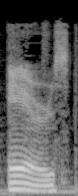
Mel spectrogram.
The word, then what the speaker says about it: heirs: pod, and to his heirs. This is our next word. What is an heir? Now, if you notice, the h is silent there. So his heirs and that th those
